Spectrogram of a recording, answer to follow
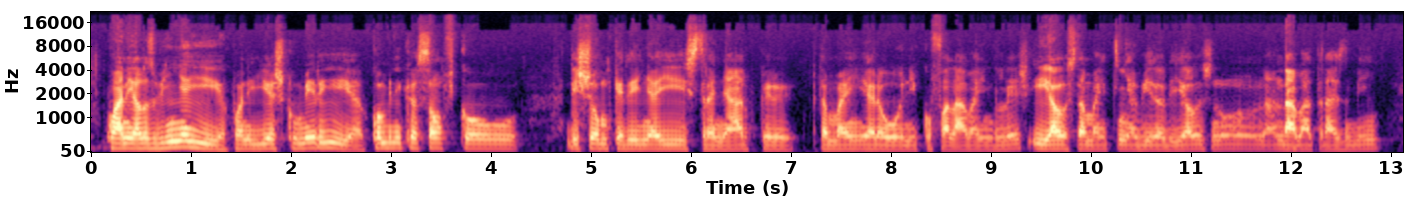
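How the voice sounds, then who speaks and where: Against a quiet background, a man talks at a moderate pace and medium pitch in a dark, mellow tone with fairly even intonation. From Ghana. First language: Ghanaian language (Portuguese learned as adult) (speaking Portuguese). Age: 20s. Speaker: factory worker and footballer. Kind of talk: interview. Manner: halting.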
